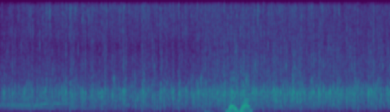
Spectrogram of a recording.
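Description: Audience applause in a television quiz-show studio, a steady broadband wash of clapping running throughout, with a brief spoken voice over it partway through.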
